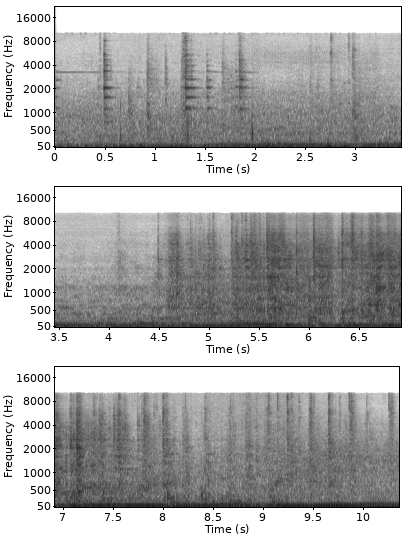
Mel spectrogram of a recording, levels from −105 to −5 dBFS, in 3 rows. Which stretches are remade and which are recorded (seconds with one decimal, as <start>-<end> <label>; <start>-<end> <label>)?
0.0-3.2 recorded; 3.2-4.7 remade; 4.7-5.6 recorded; 5.6-7.2 remade; 7.2-10.4 recorded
